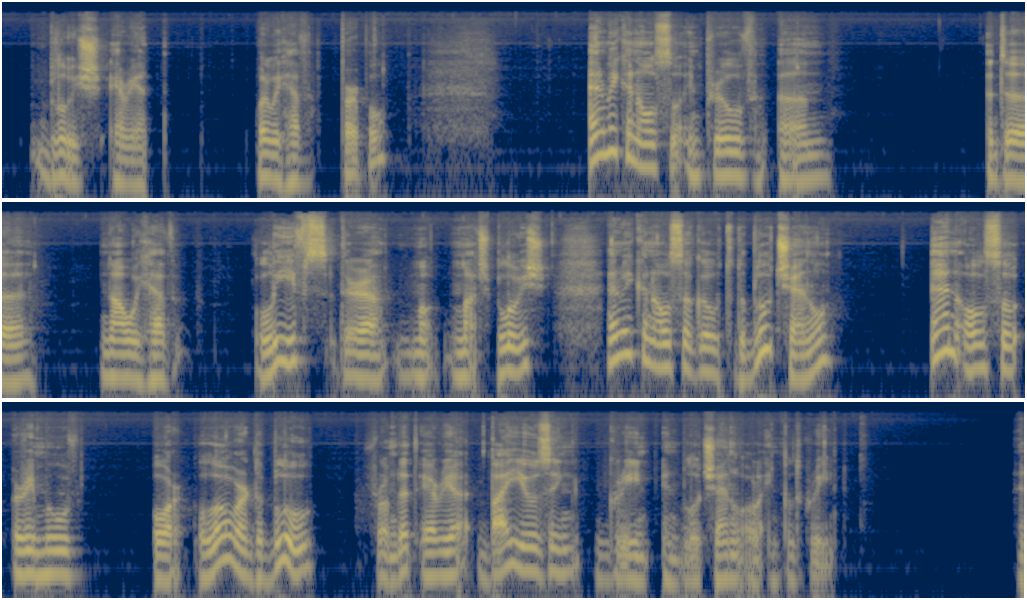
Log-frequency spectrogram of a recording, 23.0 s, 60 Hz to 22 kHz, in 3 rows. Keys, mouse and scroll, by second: 21.7-23.0 drag.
